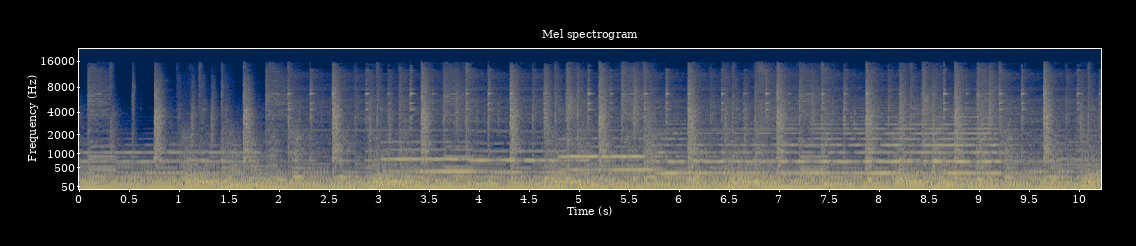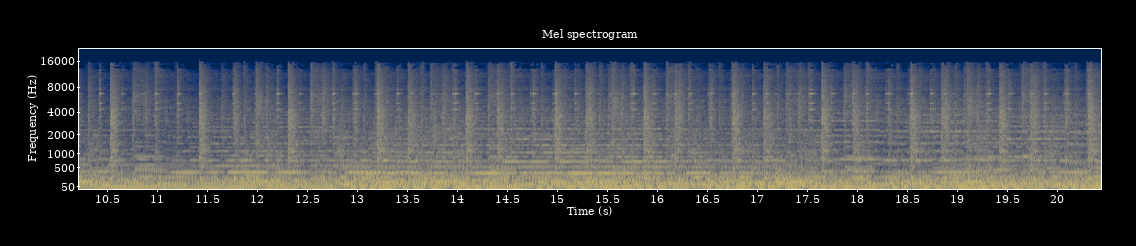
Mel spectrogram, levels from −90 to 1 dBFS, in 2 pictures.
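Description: A second copy of the signal, most likely captured again through a slower path or left out of step by an edit, is mixed in from 12.8 s and stays to the end, producing a doubled audio track. That copy runs about a second behind the original and sits roughly 5 dB quieter, full-band and dry, with no decay or room colour. It cuts in abruptly at 12.8 s, so everything after that point is heard twice, the late echo overlapping the fresh sound.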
